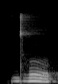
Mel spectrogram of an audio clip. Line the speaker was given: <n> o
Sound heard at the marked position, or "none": dʱ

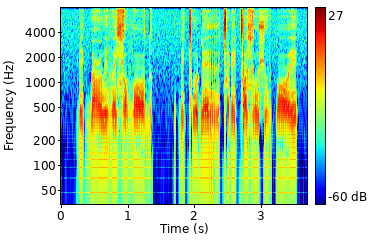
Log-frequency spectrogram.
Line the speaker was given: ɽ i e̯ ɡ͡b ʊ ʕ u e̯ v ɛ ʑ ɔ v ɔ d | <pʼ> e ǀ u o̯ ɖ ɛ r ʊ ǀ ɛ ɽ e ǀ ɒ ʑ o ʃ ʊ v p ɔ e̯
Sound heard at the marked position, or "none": ɓ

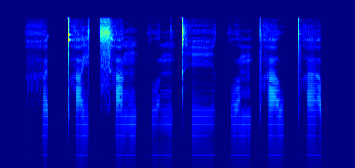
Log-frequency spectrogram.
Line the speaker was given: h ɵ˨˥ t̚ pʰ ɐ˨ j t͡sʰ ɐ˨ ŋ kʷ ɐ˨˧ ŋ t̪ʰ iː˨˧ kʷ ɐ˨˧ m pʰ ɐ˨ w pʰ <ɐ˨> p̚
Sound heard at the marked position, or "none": ɐ˨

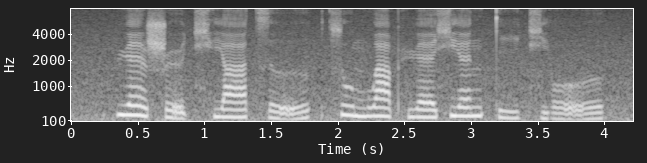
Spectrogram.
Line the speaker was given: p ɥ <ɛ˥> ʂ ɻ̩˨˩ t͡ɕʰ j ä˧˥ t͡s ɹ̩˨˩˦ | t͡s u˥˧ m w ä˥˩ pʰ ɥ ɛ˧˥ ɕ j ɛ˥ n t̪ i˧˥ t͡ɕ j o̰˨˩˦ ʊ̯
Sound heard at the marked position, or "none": ɛ˥˩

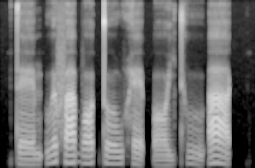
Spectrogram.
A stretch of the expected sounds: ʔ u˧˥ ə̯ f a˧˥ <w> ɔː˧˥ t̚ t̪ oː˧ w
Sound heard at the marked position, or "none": b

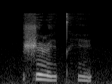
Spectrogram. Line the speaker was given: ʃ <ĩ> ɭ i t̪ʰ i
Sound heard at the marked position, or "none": i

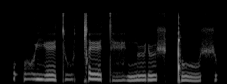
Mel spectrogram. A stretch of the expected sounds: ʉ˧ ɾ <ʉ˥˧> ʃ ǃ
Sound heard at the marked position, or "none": ʉ˥˧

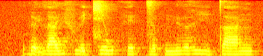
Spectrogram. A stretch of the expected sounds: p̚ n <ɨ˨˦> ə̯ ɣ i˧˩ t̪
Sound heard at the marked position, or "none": ɨ˨˦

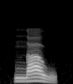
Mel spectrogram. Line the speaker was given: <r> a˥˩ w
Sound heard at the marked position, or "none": n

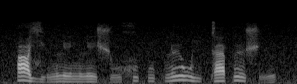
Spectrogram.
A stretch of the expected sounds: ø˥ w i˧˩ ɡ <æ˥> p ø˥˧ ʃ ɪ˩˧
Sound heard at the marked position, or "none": a˥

